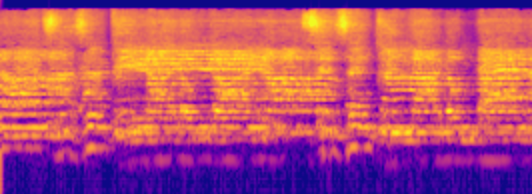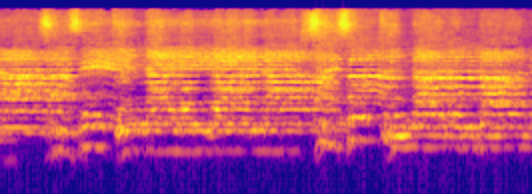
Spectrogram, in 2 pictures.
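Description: A choir singing in harmony, holding long notes.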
